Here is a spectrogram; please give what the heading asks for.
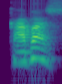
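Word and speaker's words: כָּבַשׁ: Nah, bacanya begini ya ini yang kanan ini. Kabas, menaklukkan itu dalam bahasa Ibrani kabas.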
